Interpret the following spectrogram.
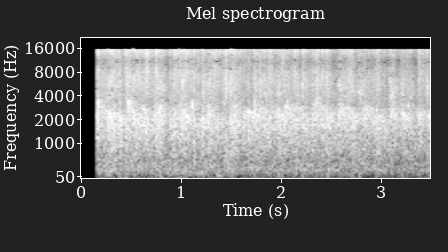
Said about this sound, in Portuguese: Gente, minhas palmas de hoje não tem nenhuma militância por trás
